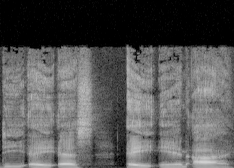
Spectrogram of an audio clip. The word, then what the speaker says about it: Dasani: I think it starts with D A S. A-N-I? – Dasani. – So, yep, it's term, but I'm sure that's what it is. Dasani, $4 for this huge thing of water.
